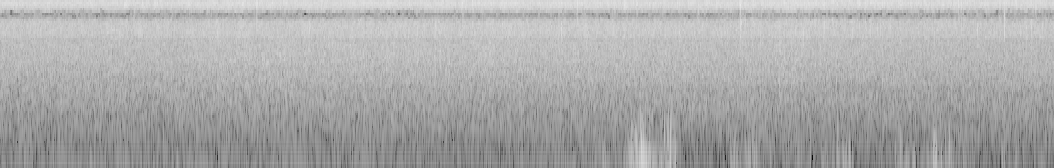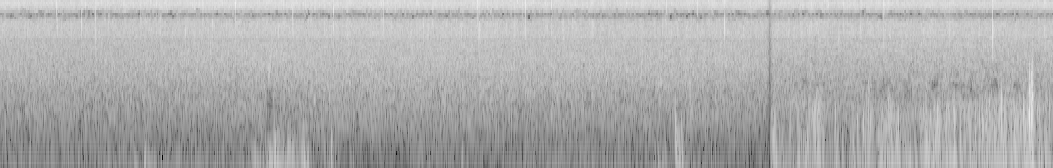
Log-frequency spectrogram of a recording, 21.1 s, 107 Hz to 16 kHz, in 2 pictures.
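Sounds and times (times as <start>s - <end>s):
heavy rain hissing: 0.0s - 21.0s
wind gusting on microphone: 6.0s - 9.7s, 11.9s - 14.0s, 17.0s - 21.0s.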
